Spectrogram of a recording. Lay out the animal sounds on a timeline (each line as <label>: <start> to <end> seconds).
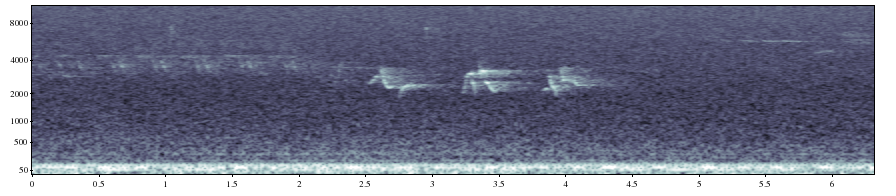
Ovenbird (Seiurus aurocapilla): 0.0 to 2.0 seconds
American Robin (Turdus migratorius): 2.4 to 4.4 seconds
Black-throated Green Warbler (Setophaga virens): 5.3 to 6.3 seconds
